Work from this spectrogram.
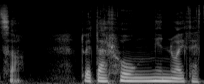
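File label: "rhwng" Welsh, spoken word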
